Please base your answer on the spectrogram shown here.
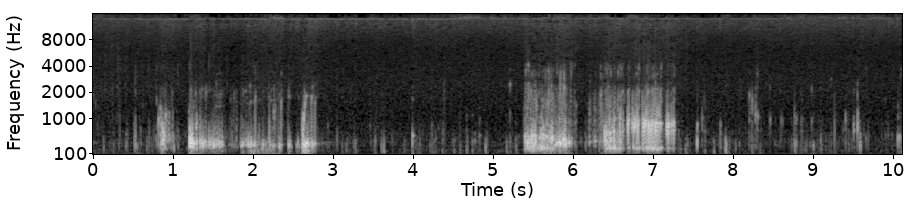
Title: Stomach Rumbling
